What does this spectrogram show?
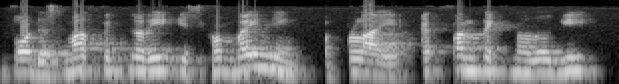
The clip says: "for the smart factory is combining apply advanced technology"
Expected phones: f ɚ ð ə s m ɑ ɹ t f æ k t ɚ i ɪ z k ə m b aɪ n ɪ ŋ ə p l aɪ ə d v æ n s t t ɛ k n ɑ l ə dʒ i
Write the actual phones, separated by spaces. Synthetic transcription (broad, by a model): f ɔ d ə s m ɑ ɹ t f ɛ k t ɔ i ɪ s k ə m b aɪ n ɪ ŋ ə p l aɪ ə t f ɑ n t t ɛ k n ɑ l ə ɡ i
